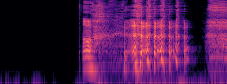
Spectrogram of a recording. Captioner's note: laughs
